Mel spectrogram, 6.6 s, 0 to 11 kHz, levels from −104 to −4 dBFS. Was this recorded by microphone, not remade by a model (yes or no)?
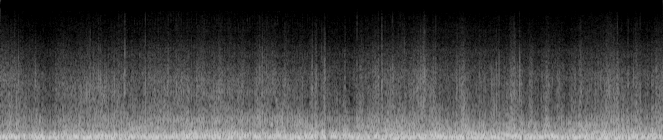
yes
